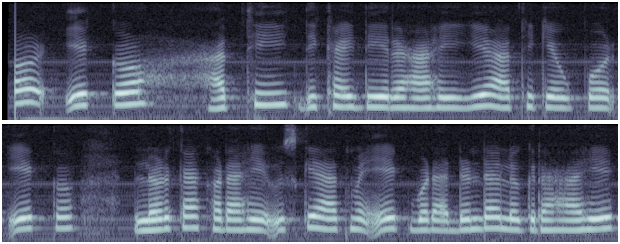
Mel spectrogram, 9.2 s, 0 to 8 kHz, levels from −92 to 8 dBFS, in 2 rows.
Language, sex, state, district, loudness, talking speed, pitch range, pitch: Hindi, male, Bihar, Jahanabad, -15 LUFS, 155 wpm, 215-245 Hz, 225 Hz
